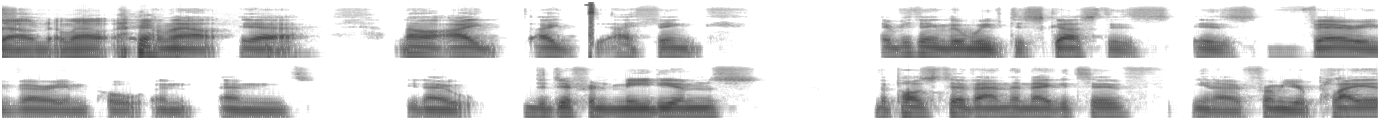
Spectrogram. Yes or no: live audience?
no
